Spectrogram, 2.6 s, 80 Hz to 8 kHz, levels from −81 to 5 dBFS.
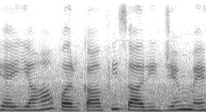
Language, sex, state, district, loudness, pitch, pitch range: Hindi, female, Bihar, Madhepura, -18 LUFS, 245 Hz, 240-270 Hz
